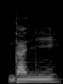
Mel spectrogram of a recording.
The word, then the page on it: dazi: apatani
